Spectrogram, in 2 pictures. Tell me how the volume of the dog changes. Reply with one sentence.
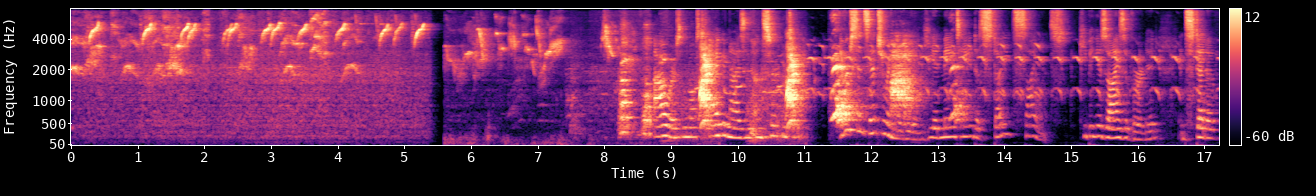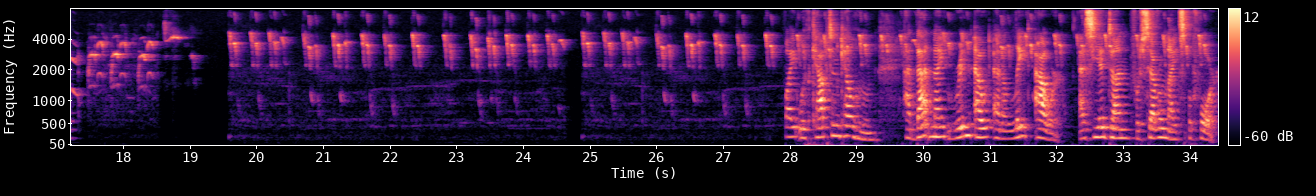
The loudness of the dog goes up, then down.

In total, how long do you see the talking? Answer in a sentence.
You can hear the talking for 15 seconds altogether.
